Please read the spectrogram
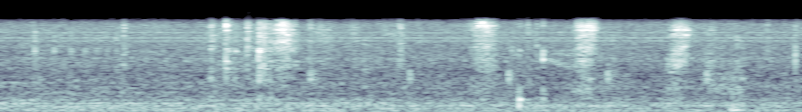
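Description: Light handling noise: a small plastic solar dancing elf figurine being turned and shifted by hand on a wooden table, with a few faint scrapes and clicks.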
